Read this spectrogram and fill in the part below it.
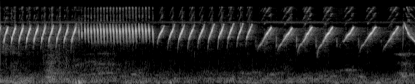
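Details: Energetic canary singing, recorded as lure material for young canaries: a quick rattling trill, a short buzzy note, then a run of downward-sweeping whistles that slow toward the end.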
